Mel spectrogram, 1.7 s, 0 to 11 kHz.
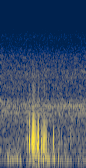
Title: My stomach is begging for food (the sound of my stomach rumbling after fasting for 30 hours)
